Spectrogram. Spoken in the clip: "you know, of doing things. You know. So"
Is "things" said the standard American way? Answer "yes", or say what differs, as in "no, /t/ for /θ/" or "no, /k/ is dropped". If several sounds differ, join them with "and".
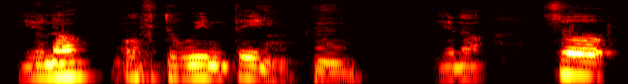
no, /t/ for /θ/ and /s/ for /z/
